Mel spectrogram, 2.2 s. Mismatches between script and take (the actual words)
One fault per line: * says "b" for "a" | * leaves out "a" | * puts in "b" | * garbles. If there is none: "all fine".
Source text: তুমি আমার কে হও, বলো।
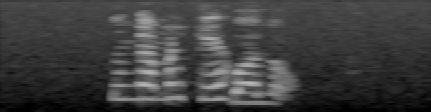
* leaves out "হও"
